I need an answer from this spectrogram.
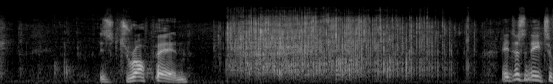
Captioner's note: kale sizzling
